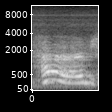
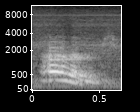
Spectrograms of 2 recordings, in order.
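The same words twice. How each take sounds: First: The word begins with an audible h sound. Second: The word begins with a vowel, h silent. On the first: This is how English speakers say it. "they pronounce it herbs with an H" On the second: This is how Americans usually say it. "the Americans usually pronounce it herbs with an E"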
